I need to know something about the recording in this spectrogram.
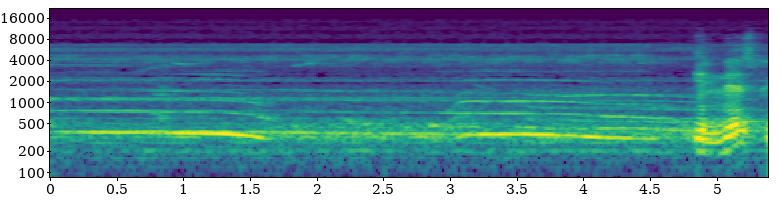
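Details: Several wolves howling together: long, smooth, drawn-out tones slide slowly up and down and overlap one another, then a short harsh yelp breaks in at the end.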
